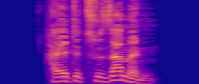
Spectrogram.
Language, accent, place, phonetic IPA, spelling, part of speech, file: German, Germany, Berlin, [ˌhaltə t͡suˈzamən], halte zusammen, verb, De-halte zusammen.ogg
- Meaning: inflection of zusammenhalten: 1. first-person singular present 2. first/third-person singular subjunctive I 3. singular imperative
